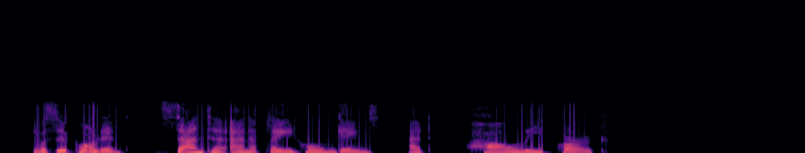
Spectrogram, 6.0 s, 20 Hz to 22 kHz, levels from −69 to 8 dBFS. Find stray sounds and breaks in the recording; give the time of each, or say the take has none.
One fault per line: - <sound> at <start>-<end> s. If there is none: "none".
none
